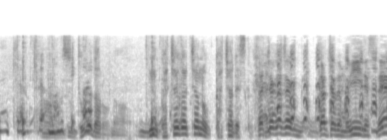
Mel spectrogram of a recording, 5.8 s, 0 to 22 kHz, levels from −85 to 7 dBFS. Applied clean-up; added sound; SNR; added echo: none; Water / Splash, splatter; 9 dB; none.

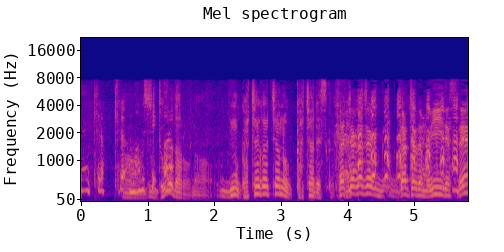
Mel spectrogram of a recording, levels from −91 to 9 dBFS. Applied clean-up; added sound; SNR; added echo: none; none; none; none.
